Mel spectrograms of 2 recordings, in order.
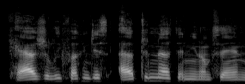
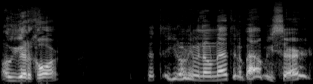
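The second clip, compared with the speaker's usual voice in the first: indignant challenge; 10 semitones higher, 5 dB louder than usual. Retold or imitated. Retold confrontation, challenging the officer.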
